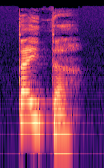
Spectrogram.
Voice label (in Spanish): "padre", Quechua Chanka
